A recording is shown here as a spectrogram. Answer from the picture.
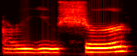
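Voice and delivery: very slow, drawn-out suspicious question. Acted. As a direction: stretch the question out with doubt. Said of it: "said the tanuki suspiciously".

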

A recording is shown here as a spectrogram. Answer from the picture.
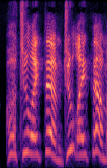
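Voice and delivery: mocking the advice. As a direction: parody the people who tell you to copy others. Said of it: "but I hate".

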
